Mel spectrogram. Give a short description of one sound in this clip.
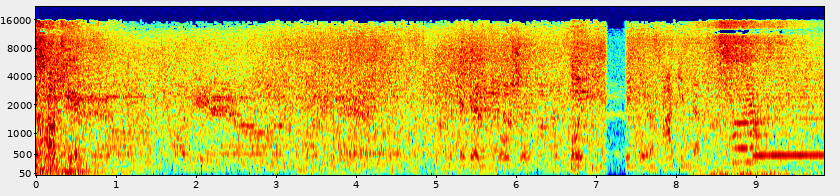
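Water splashes and rushes against a sailing ship's hull.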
